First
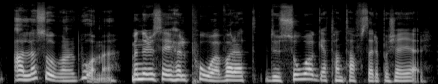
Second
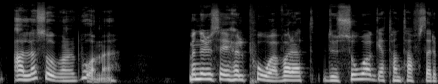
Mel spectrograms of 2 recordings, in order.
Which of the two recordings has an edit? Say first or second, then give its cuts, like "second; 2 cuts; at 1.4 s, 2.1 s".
first; 1 cut; at 1.2 s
